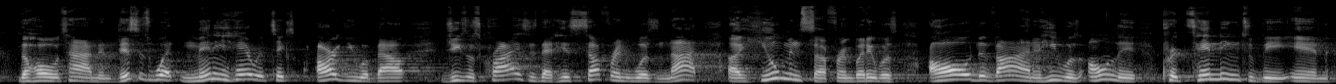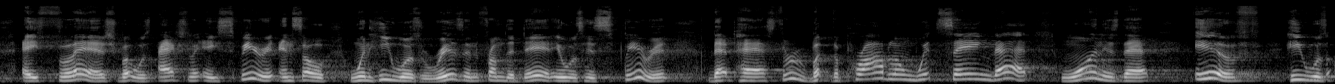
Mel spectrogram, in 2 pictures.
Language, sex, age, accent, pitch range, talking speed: English, male, 30-49, American, 165-225 Hz, 155 wpm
